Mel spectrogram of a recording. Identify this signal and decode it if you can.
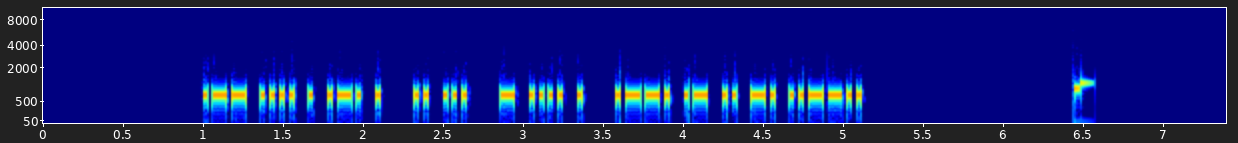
Morse code, heard as a keyed tone, about 40 wpm, 700 Hz. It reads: WHERE IS THE PAIN?
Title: Sentences from Top 1600 Words 40wpm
